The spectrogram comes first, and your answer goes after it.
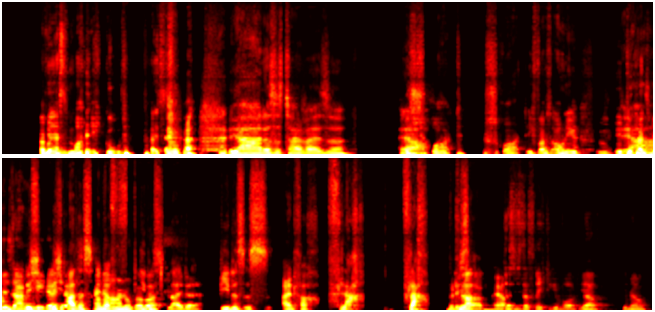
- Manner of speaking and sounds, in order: laughing while speaking: "beim ersten Mal nicht gut, weißt"; chuckle; tapping
- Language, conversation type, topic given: German, unstructured, Was macht für dich eine gute Fernsehserie aus?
